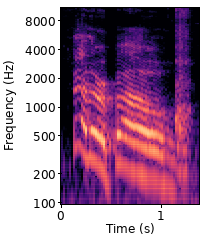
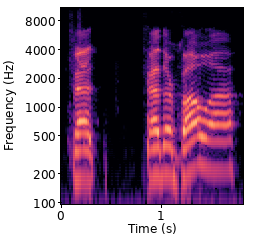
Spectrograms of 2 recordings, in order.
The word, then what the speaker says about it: Featherbow: Oh, my name is Featherbow. Featherboa. Featherbow. Featherboa. Ah, Pronounced Featherbow.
